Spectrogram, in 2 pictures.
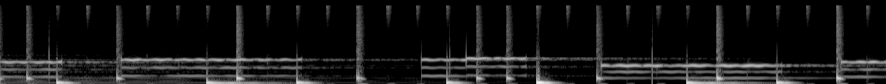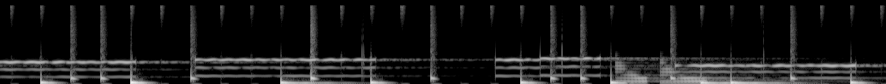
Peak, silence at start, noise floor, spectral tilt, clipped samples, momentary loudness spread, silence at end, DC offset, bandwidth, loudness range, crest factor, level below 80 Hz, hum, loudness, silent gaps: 0 dBFS; 0 s; -47 dBFS; -7 dB/octave; under 0.1%; 12 LU; 0 s; 0.2%; 17 kHz; 4 LU; 20 dB; -24 dBFS; none; -22 LUFS; none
